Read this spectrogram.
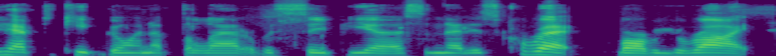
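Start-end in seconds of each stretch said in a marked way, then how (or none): none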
